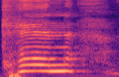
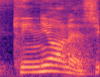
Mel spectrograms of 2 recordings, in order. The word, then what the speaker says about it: Quiñones: Quiñones. I have to say, like, Quiñones. – Yeah, like Quiñones. So, like, she was like, oh, I can't say your last name. Quiñones, Canzones. Like, I was like, okay, that's underwear, but it's Quiñones.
